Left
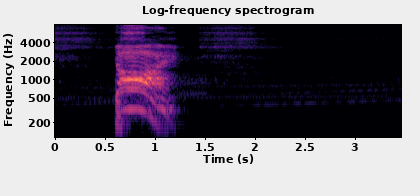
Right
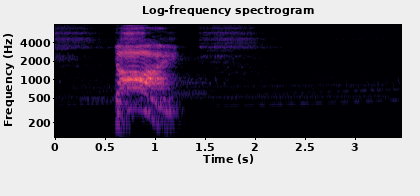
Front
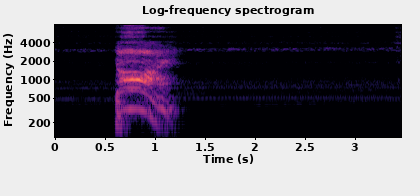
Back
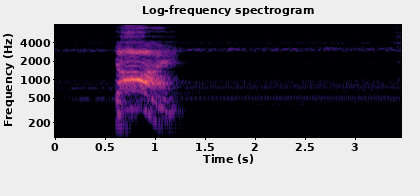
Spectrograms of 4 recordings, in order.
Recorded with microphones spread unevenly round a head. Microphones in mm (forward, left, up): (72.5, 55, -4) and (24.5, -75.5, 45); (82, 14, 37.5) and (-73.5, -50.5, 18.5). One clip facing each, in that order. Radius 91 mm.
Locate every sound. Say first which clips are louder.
0.6 s a shout: left 4 dB, even; 30° left, 1.1 m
